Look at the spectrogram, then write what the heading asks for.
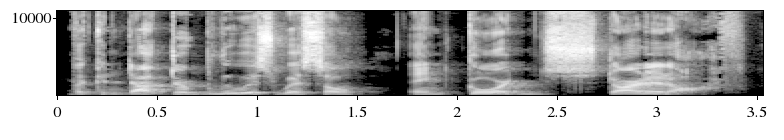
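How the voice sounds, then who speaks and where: A man narrating a children's story from a script in an expressive, dramatic storytelling manner. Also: mid-range voice, unhurried, breathy edge. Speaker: storybook reader.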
